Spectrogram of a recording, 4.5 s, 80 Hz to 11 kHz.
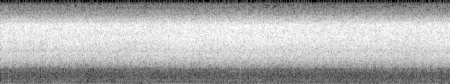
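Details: Many cicadas sing together through a Kentucky forest near Franklin around 10am in calm air, recorded with a Canon 5D Mk2; an unbroken, shrill, even buzzing wash, very high in pitch, holds constant from start to end.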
